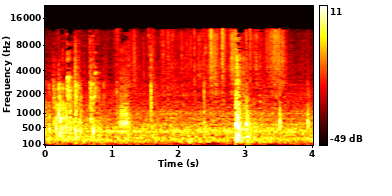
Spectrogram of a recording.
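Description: Scattered light clicks and knocks of kitchen handling as a dish is put away in a refrigerator, the loudest knock about three seconds in.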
